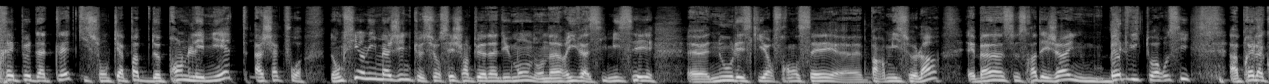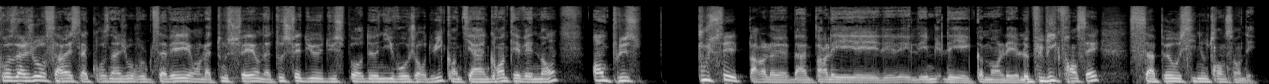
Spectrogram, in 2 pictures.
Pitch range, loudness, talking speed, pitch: 130-180 Hz, -17 LUFS, 240 wpm, 155 Hz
